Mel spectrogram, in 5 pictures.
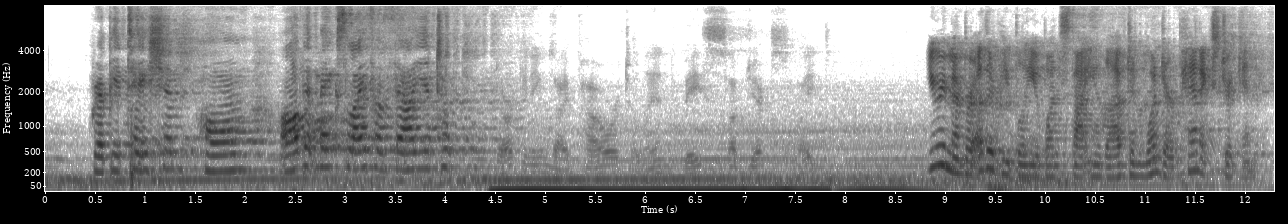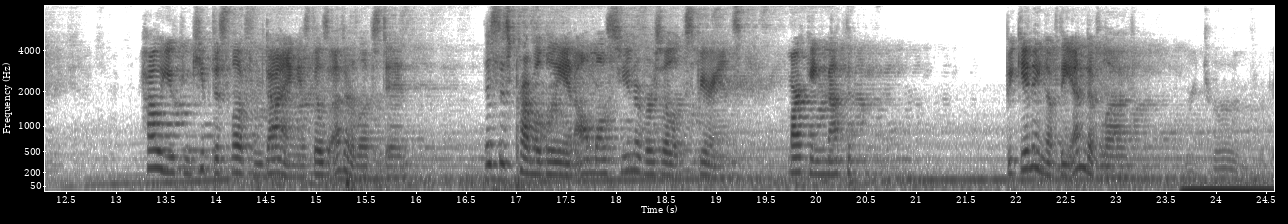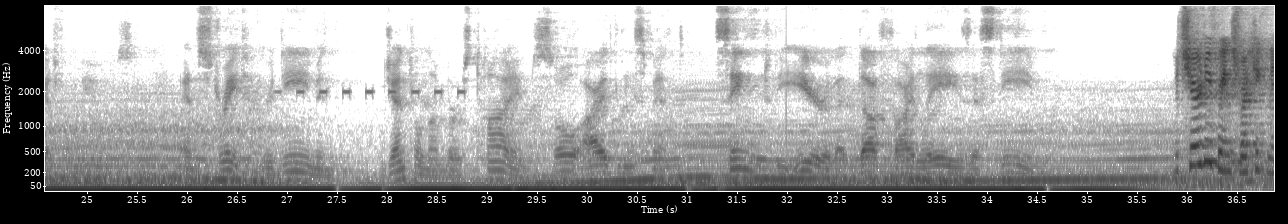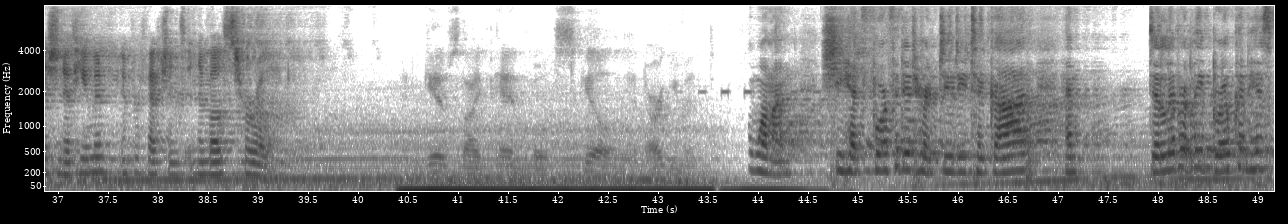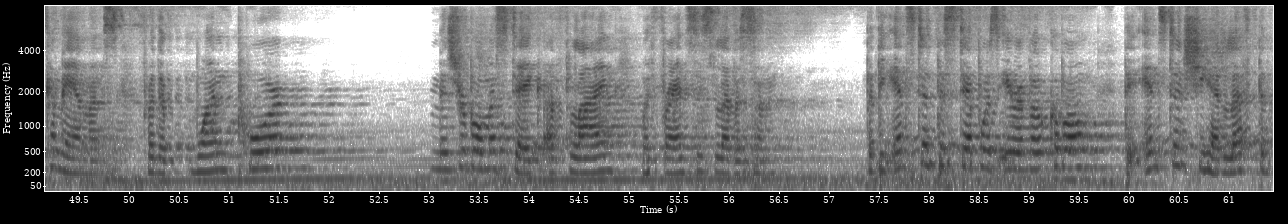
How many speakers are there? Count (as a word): three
